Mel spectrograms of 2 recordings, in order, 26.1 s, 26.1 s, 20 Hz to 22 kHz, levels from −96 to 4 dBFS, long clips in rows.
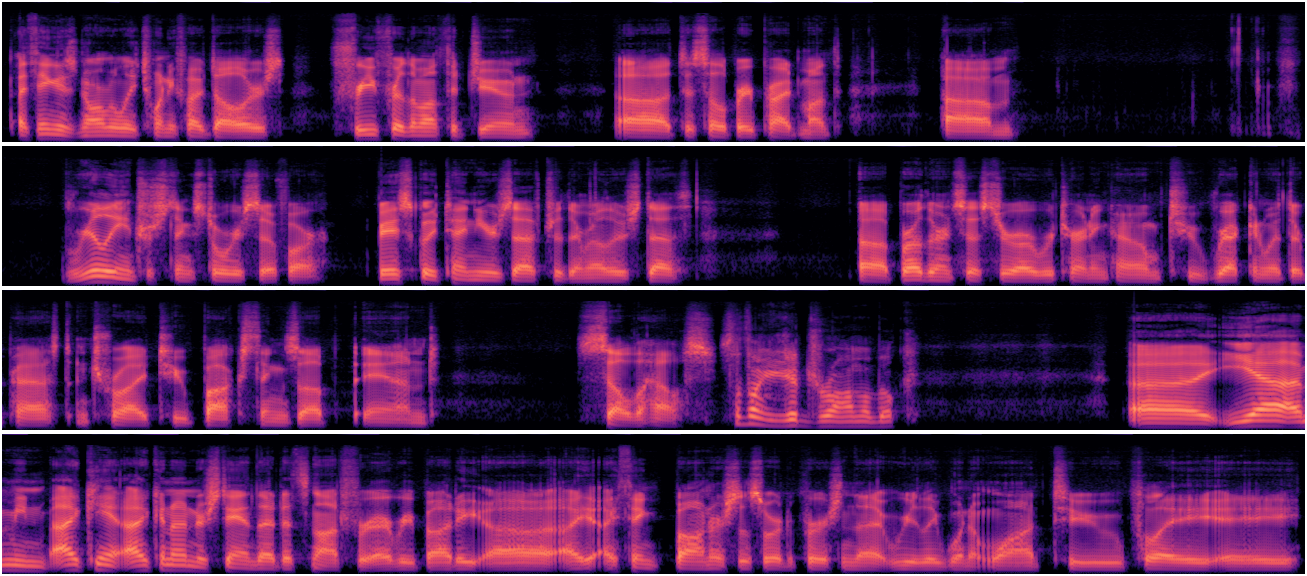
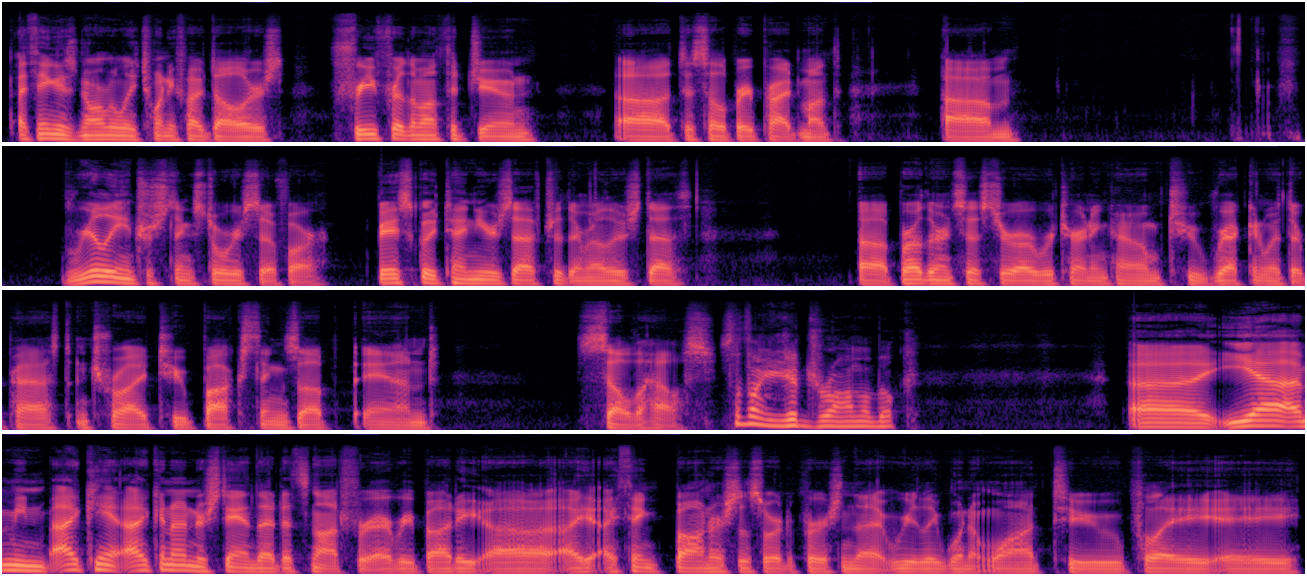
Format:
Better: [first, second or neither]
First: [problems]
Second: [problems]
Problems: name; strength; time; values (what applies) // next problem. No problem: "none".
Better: second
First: thin; very; fading below 400 Hz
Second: none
